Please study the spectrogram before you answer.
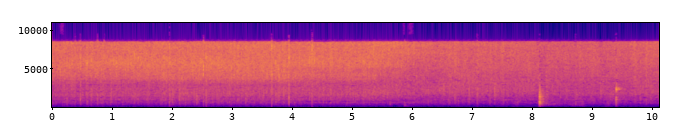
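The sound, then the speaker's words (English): Vegan sausage being stirred into sautéed onions and peppers as they fry in a pan: a steady bright sizzling hiss with soft scraping, and a sharp knock and a smaller clink near the end. “And mix these together well. And then stirring together the vegan sausage with the onions and peppers,”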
